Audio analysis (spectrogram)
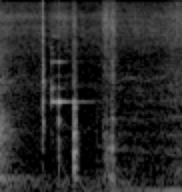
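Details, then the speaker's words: Xbox One S optical drive accepts a game disc but won't read it: only brief motor whirrs and clicks, no steady spin-up hum; disc not spinning up, suspected power fault rather than mechanics, not confirmed. "It sounds like the disc's not spinning up. So it might be a power fault."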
